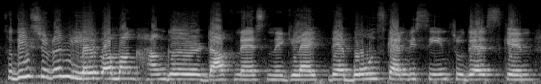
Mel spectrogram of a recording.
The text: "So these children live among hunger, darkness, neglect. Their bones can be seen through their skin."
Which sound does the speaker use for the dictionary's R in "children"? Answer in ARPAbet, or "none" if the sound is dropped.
none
